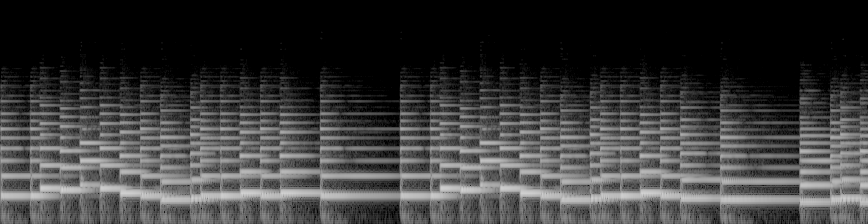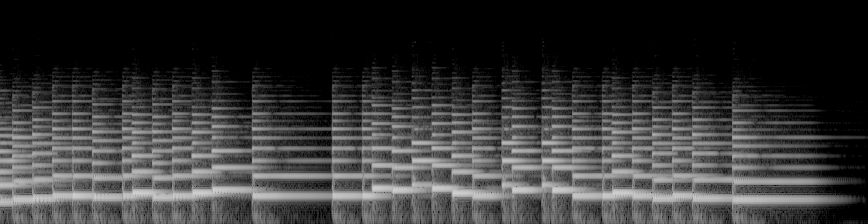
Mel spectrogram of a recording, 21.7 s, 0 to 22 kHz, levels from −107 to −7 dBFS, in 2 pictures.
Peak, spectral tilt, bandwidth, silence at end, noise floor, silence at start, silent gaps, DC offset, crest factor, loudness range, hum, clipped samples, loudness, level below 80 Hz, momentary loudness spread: -20 dBFS; -6 dB/octave; 6 kHz; 0.55 s; -69 dBFS; 0 s; none; under 0.1%; 12 dB; 2 LU; none; under 0.1%; -32 LUFS; -68 dBFS; 7 LU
